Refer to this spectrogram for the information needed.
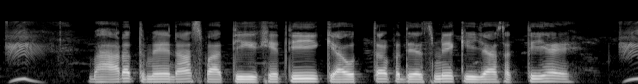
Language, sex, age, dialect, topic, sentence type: Hindi, male, 18-24, Kanauji Braj Bhasha, agriculture, statement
